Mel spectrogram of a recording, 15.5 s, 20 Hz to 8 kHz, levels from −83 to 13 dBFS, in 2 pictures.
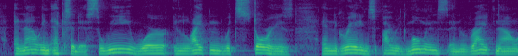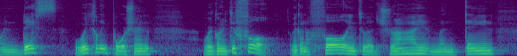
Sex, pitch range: male, 95-120 Hz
